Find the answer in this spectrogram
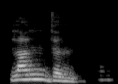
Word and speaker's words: London: A lot of people say London with an O. Oh, it's not O, it's A. London.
